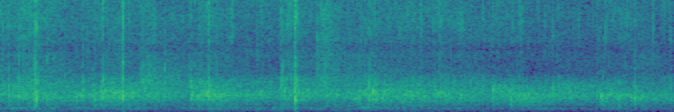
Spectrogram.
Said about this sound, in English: Yeah, why don't we give these three a big round of applause?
